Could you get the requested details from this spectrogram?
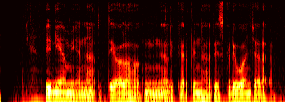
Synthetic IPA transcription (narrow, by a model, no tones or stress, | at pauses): diniamianaɾt̪iɔlɔɦɔk̚niŋalikarpinɦaɾʔɪskəɾiwawaɲt͡ʃaɾa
